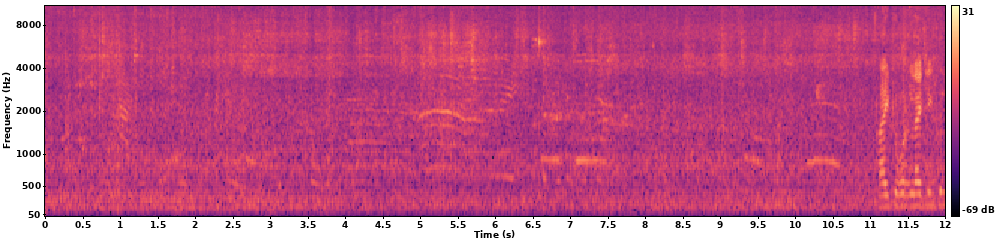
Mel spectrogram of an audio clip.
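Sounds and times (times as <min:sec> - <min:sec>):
crowd chatter and calls: 0:00.0 - 0:12.0
ride vehicles rumbling: 0:00.0 - 0:12.0.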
